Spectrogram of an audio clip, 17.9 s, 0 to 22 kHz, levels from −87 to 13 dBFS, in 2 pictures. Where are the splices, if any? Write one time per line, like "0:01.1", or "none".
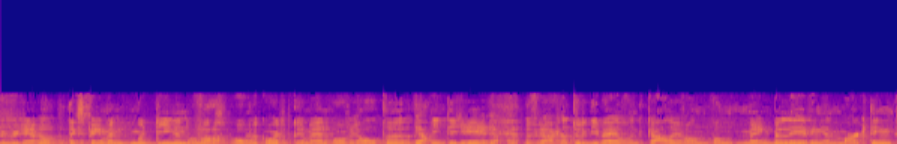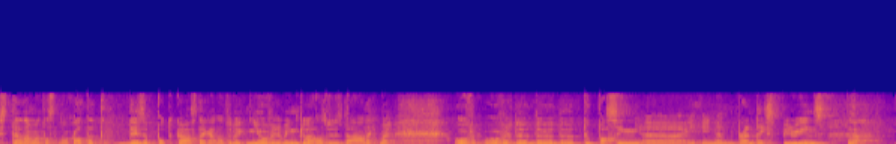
none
